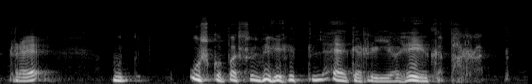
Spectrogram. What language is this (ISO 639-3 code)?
fin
